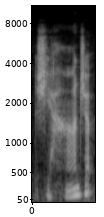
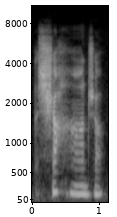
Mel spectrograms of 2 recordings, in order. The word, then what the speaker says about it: xi ħaġa: Sa zait shihaja. Shihaja, sometimes pronounced shahaja, but we write shihaja.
